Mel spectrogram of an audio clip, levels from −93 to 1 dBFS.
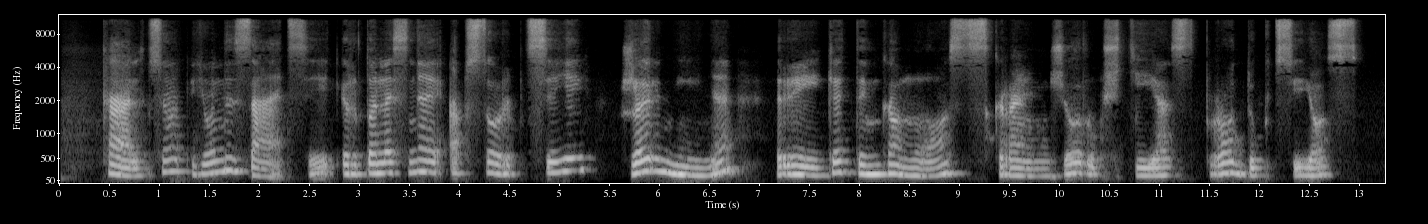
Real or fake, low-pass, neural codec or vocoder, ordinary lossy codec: fake; 10.8 kHz; autoencoder, 48 kHz, 32 numbers a frame, DAC-VAE, trained on Japanese speech; MP3, 64 kbps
